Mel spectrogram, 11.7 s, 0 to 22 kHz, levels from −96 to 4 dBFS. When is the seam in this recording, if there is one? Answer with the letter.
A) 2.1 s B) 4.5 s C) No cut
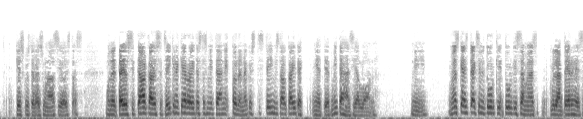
A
